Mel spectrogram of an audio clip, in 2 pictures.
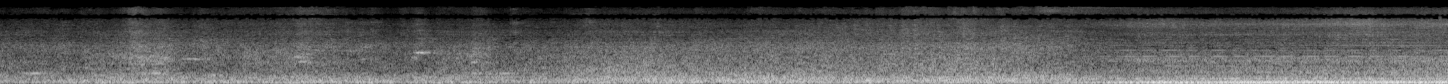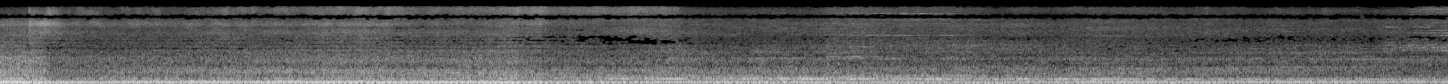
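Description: Freight trains passing: steel wheels of rail cars rolling over the track with steady noise, then a louder, deep rumble of diesel locomotives, loudest a little before the middle, that eases off later.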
